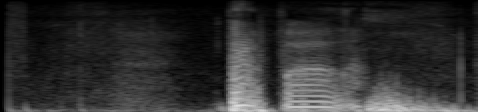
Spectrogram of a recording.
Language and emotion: Russian, sad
